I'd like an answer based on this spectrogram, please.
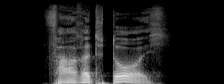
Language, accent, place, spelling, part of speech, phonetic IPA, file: German, Germany, Berlin, fahret durch, verb, [ˌfaːʁət ˈdʊʁç], De-fahret durch.ogg
- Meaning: second-person plural subjunctive I of durchfahren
